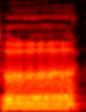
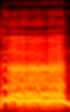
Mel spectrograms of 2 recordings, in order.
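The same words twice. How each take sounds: First: Long, droning monster groan; monster grunt. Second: High, loud, drawn-out adolescent groan; long high-pitched teenage "uuugh"; junior high boy groan. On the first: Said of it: "he talks like junior high boys". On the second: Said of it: "junior high boys would be more like". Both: Retold or imitated.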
